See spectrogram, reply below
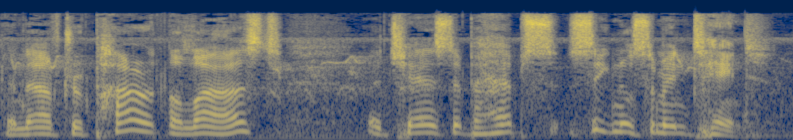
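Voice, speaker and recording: A man working as a golf commentator, calling shots in measured, understated sportscaster remarks for a video game. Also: high-pitched, background noise, natural voice. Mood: measured, encouraging. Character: polished male golf commentator calling each shot. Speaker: golf commentator, lead announcer.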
